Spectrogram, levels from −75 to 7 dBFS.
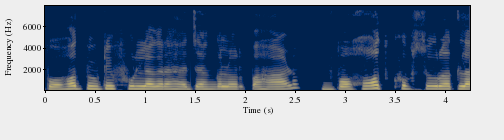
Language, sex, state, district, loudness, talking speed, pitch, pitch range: Hindi, female, Chhattisgarh, Korba, -20 LUFS, 170 wpm, 230 Hz, 220-250 Hz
